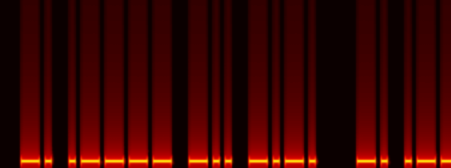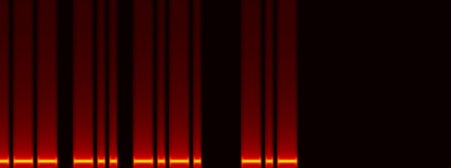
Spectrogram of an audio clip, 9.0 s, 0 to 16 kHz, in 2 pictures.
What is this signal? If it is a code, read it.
Morse code, heard as a keyed tone, about 20 wpm, 700 Hz. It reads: N1DC N1DC K
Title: Speed-Racing Common QSO Phrases - 20wpm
